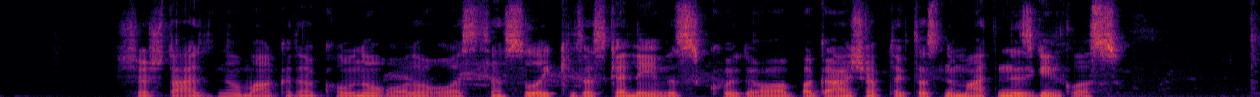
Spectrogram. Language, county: Lithuanian, Klaipėda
